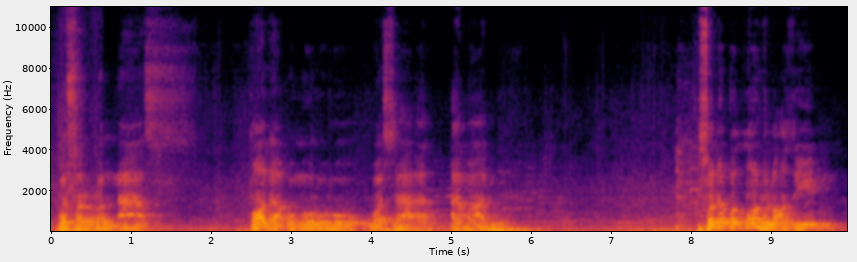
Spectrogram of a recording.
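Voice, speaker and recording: A man in his sixties giving a Friday mosque sermon, measured and building in emphasis. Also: on the high side, warm tone. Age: 60s. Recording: echoey, distant, dull mosque recording with light noise.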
